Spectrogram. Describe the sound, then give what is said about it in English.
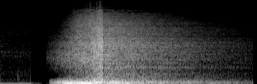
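A loud whoosh transition effect sweeps in abruptly, peaks with a bright rushing swell, then trails off smoothly over a couple of seconds, standing alone with no talking. “So we'll see you after this little whoosh.”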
